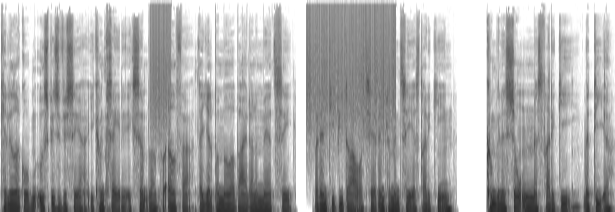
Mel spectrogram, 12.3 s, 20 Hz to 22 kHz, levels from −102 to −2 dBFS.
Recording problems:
crackling; loud; at 3 s and from 6 to 8 s; 7 dB below the speech

